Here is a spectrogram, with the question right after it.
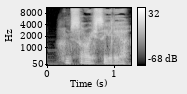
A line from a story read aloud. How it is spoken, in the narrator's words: I murmur sadly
